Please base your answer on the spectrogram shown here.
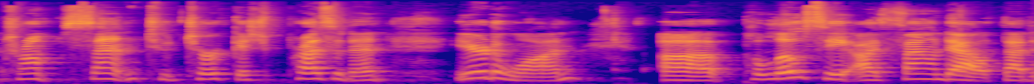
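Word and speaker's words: Erdoğan: given letter President Trump sent to Turkish president ear 2-1 Pelosi I found out that is the proper way to pronounce it as ear to one I guess the G is silent in Turkey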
